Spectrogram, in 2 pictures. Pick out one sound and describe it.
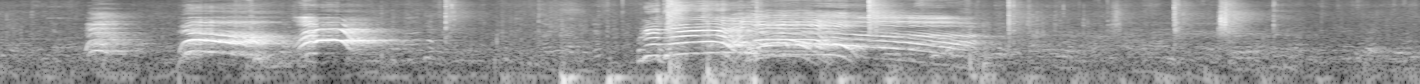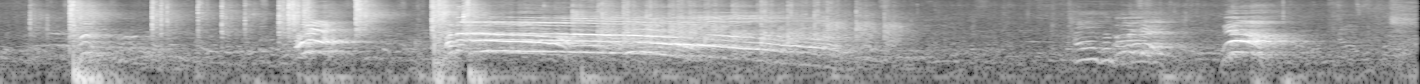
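Fighters shout loud, drawn-out cries that echo through a large hall.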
